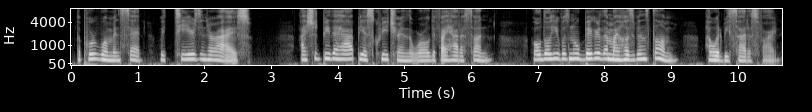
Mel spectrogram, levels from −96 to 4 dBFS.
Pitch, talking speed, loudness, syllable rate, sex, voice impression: 205 Hz, 200 wpm, -19 LUFS, 5.3 syllables/s, female, feminine, slightly adult-like, fluent, sweet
